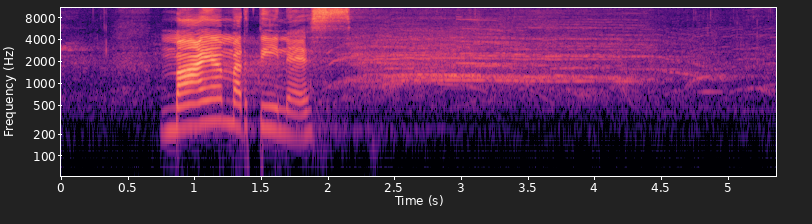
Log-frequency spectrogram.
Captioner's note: audience cheering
